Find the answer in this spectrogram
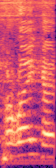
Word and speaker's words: Peraica: I didn't think so my name is parka it rhymes with America can you remember that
